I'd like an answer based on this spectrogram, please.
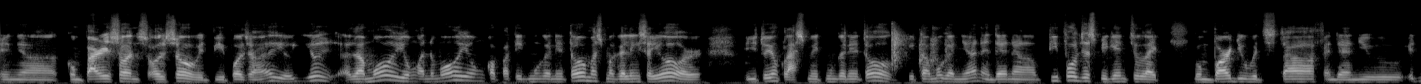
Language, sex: English, male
